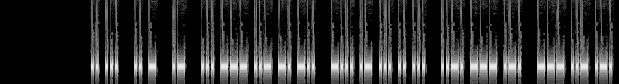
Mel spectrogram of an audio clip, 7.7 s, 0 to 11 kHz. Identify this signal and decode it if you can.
Morse code, heard as a keyed tone, about 40 wpm, 700 Hz. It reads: IS IT A SOUND BASIS FOR OUR
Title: Sentences from Top 1000 Words - Review Part 5 - 40wpm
